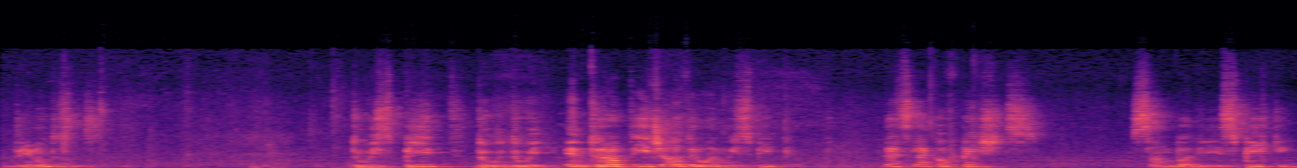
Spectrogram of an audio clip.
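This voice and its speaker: In an Arabic accent, a man with high pitch and ordinary pitch variation speaks with long, frequent pauses, amid audible room echo and noticeable background noise. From Egypt. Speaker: religious teacher. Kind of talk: religious lecture. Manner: fast; animated.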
